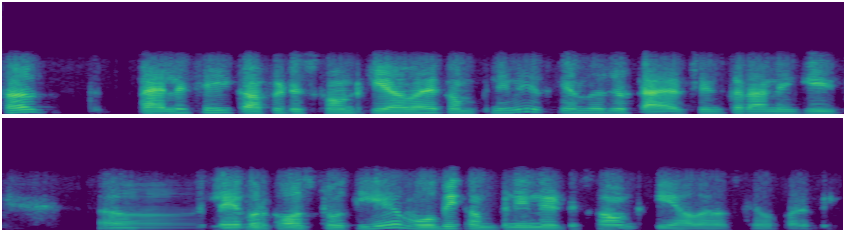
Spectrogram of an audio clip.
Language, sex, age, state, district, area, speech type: Urdu, male, 45-60, Uttar Pradesh, Ghaziabad, urban, conversation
